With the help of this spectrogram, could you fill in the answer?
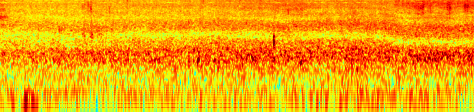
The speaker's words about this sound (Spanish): Se oye, se puede escuchar fácilmente lo que es el agua del arroyo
